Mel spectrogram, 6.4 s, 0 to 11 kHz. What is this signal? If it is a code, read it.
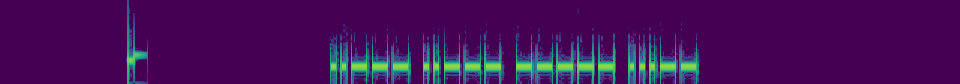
Morse code, heard as a keyed tone, about 34 wpm, 700 Hz. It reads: 2203
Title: Numbers - 4-Digit 35wpm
